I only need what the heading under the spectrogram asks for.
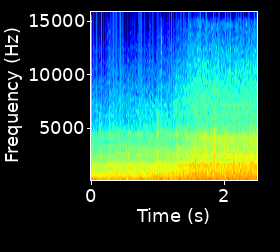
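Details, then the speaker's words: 2003 Mercedes-Benz SL55 AMG V8 after engine failure, white smoke and oil-fuel mixture: deep, steady rod knock at idle, several beats a second, under a rough rumble. "we got full white smoke coming out of the back of the AMG. And if you could just hear that, that's rod"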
